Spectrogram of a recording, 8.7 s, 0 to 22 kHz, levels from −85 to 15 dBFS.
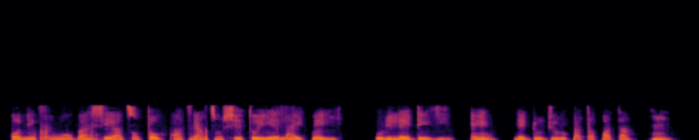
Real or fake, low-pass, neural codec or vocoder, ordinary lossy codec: fake; 5.4 kHz; codec, 16 kHz, 2 kbps, FreqCodec, smaller model; MP3, 32 kbps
